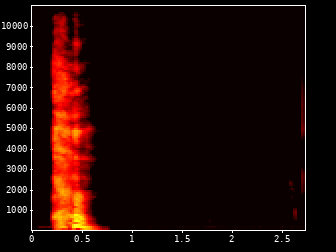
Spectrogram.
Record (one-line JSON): {"cough_length": "2.7 s", "cough_amplitude": 27681, "cough_signal_mean_std_ratio": 0.27, "survey_phase": "beta (2021-08-13 to 2022-03-07)", "age": "65+", "gender": "Male", "wearing_mask": "No", "symptom_none": true, "smoker_status": "Never smoked", "respiratory_condition_asthma": false, "respiratory_condition_other": false, "recruitment_source": "REACT", "submission_delay": "2 days", "covid_test_result": "Negative", "covid_test_method": "RT-qPCR", "influenza_a_test_result": "Negative", "influenza_b_test_result": "Negative"}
